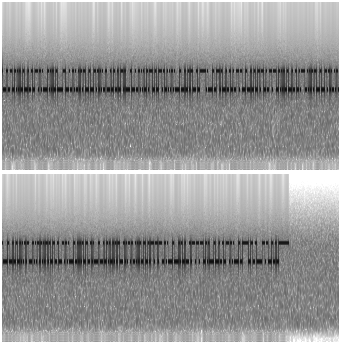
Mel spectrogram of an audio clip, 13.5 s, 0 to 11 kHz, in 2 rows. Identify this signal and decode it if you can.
RTTY (45.45 baud, 850 Hz shift), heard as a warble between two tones, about 2250 Hz centre. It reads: … CEST DANS LE SUCRE AVEC LA PLUS GRANDE RAFFINERIE DAFRIQUE QUE CEVITAL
